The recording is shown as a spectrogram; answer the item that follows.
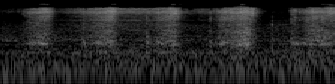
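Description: A stiff bristle brush being scrubbed in faint, repeated short strokes across a slot car track's rough stone-textured painted surface, dry-brushing on a darker racing line.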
